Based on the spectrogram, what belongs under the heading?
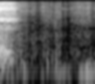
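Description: A dog gives a sharp, breathy snort, then keeps sniffing and snuffling quietly at the ground for a moment afterward.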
